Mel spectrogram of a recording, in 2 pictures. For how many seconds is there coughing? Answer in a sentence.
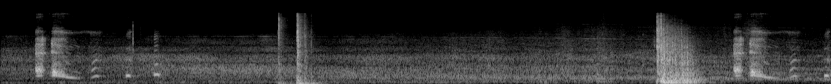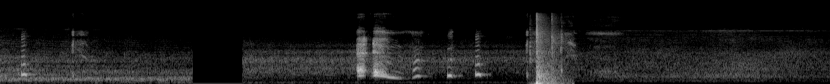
You can hear the coughing for 6 seconds altogether.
